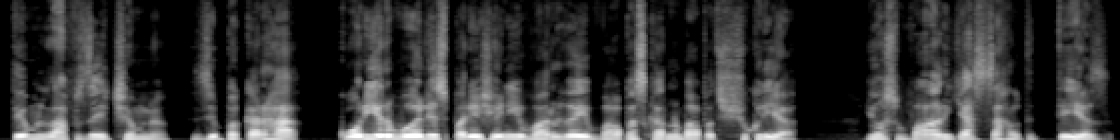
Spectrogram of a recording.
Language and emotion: Kashmiri, happy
